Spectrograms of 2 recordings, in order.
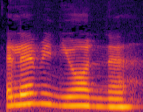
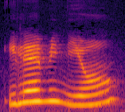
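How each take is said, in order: First: 'مینیون' with the n clearly sounded, slowly; slow model, pronounced n closing 'مینیون'; full final n. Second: 'مینیون' ending in a nasal vowel, n not pronounced; raised-pitch model, end 'مینیون' through the nose. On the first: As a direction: finish 'مینیون' on a long released n. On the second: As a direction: let the last vowel of 'مینیون' ring nasally, no n. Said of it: "این نزله". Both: Shown as a demonstration.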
